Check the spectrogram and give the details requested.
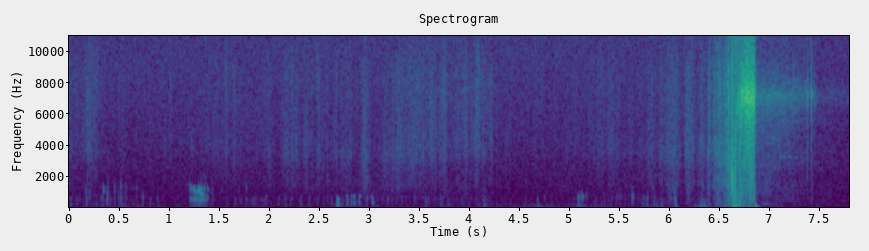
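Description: Soft gurgles and rumbles, then a louder squeaky growl near the end; hunger stomach growling, a normal finding.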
